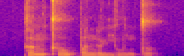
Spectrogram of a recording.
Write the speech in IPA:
kɐ˧ŋt̪ʰo˨˧w pɐ˨nɵ˨˩ɥjuː˨˩n t̪ʊ˨˥k̚

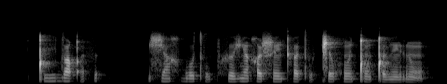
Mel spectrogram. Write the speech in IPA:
ǃe̤doqʼə̤θ | ɕa̤χbotʼo̤p xəʒẽχə ʂẽkʰɐtʼo̤ǁe χʷẽǃõǃəðẽ rõ

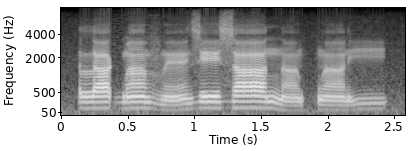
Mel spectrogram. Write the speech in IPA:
la˦ɡ͡bã˦vɛ̃˨˦ ze˦zaː˦nã˨ kʷã˧ɾi˦

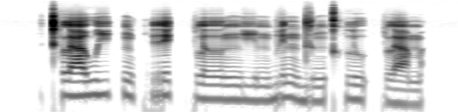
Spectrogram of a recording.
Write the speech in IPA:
kʰlaː˦˥wiː˦˥k̚mu˨˩k̚ re˥˩k̚ plɤː˧ŋiː˩˦mbe˥˩n dɯ˩˦ŋkʰlu˥˩ʔpla˨˩m

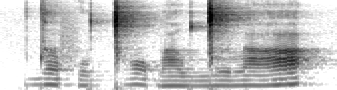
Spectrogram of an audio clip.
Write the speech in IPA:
dɐfo ɡ͡ǀɔbawŋ͡ǀə la

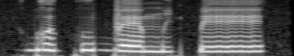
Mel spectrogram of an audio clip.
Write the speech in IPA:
ɡʷe˦˨kʷɨ˦ bɛ˨ mi˨ k͡peː˧

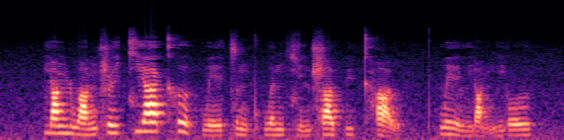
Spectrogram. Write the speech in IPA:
pjɑ˥ŋɻwɑ˧˥ŋʂɻ̩˥ t͡ɕjä˥kʰɤ˥˩ kwe˧˥ɪ̯t͡sʊ˥˩ŋpʰwə˥nt͡ɕy˧˥n ʂɑ˥ʊ̯py˥kʰɑ˥˩ʊ̯ | pʰwe˥˩ɪ̯ljɑ̰˨˩ŋljo˥ʊ̯

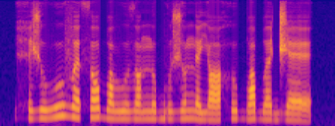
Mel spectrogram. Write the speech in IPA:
hɪʒuβuvɜ θɔbɒ βuðɔn̪ʊbu ʒʊn̪ɛ jɒ hubɒbɜ d͡ʒɛ

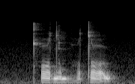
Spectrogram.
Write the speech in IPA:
qʰudˤũbʱʌ tˤu

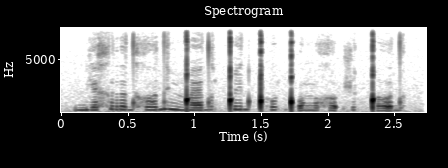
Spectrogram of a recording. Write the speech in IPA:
bʲæxrɤd xɤdi ŋ͡ǃædɔ ǃidǃʰo ǃʼoŋoxɤʔʃi ǃɤd

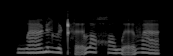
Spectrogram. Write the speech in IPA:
wæ ɳilɪʈʰɛ̰lɒ χɒwɛ̰væ

